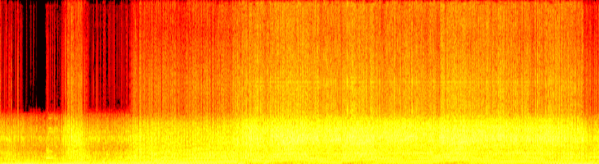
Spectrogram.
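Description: Red first-generation Chevrolet Camaro's engine revved in a rev-off contest, loud: it climbs from idle over the first three seconds, then is blipped up and down several times before dropping back to idle near the end.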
